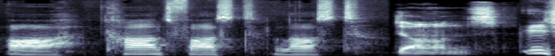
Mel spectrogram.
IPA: ɑː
